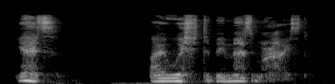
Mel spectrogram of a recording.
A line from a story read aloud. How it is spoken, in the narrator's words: He replied feebly, yet quite audibly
